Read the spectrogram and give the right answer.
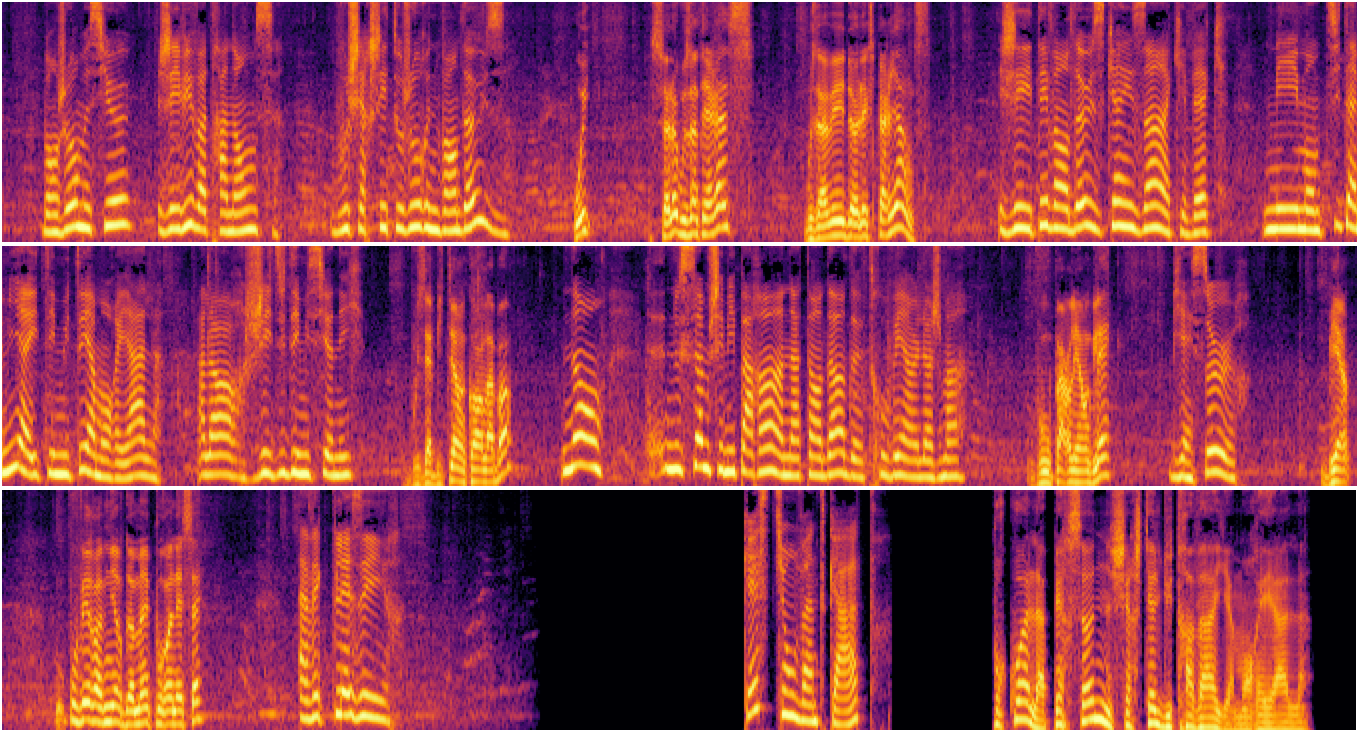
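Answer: Parce que son petit ami a été muté à Montréal.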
